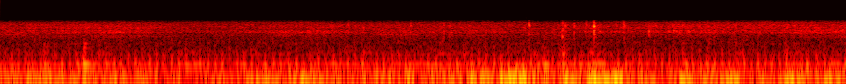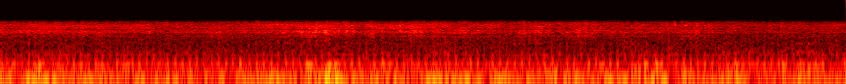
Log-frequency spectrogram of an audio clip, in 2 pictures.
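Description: Skis sliding and scraping over snow on a downhill run, with uneven wind noise on a GoPro action camera's microphone.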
